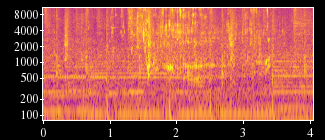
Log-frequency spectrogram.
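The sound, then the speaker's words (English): Wine pours steadily into a glass, a soft continuous gurgling trickle lasting a few seconds over a faint low background hum, with no one speaking. “You can pour me some more wine.”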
